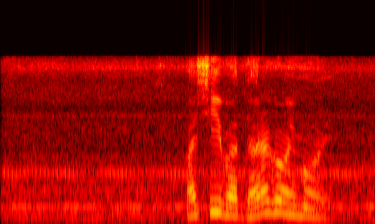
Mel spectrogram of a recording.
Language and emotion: Russian, positive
